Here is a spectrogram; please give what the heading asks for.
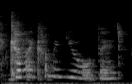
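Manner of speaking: small high mouse voice; high squeaky little mouse asking. Acted.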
